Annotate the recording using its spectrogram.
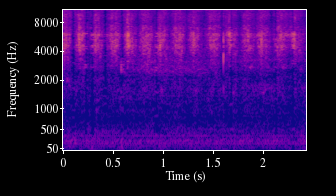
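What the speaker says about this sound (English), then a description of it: "We're going to rub our hands together." Two hands rub together in a quick, even back-and-forth rhythm, a faint, close, dry swishing friction repeated about a dozen times.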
